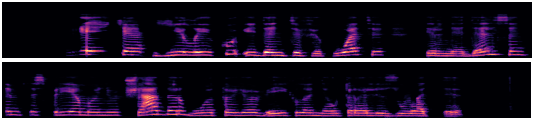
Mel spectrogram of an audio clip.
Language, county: Lithuanian, Vilnius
